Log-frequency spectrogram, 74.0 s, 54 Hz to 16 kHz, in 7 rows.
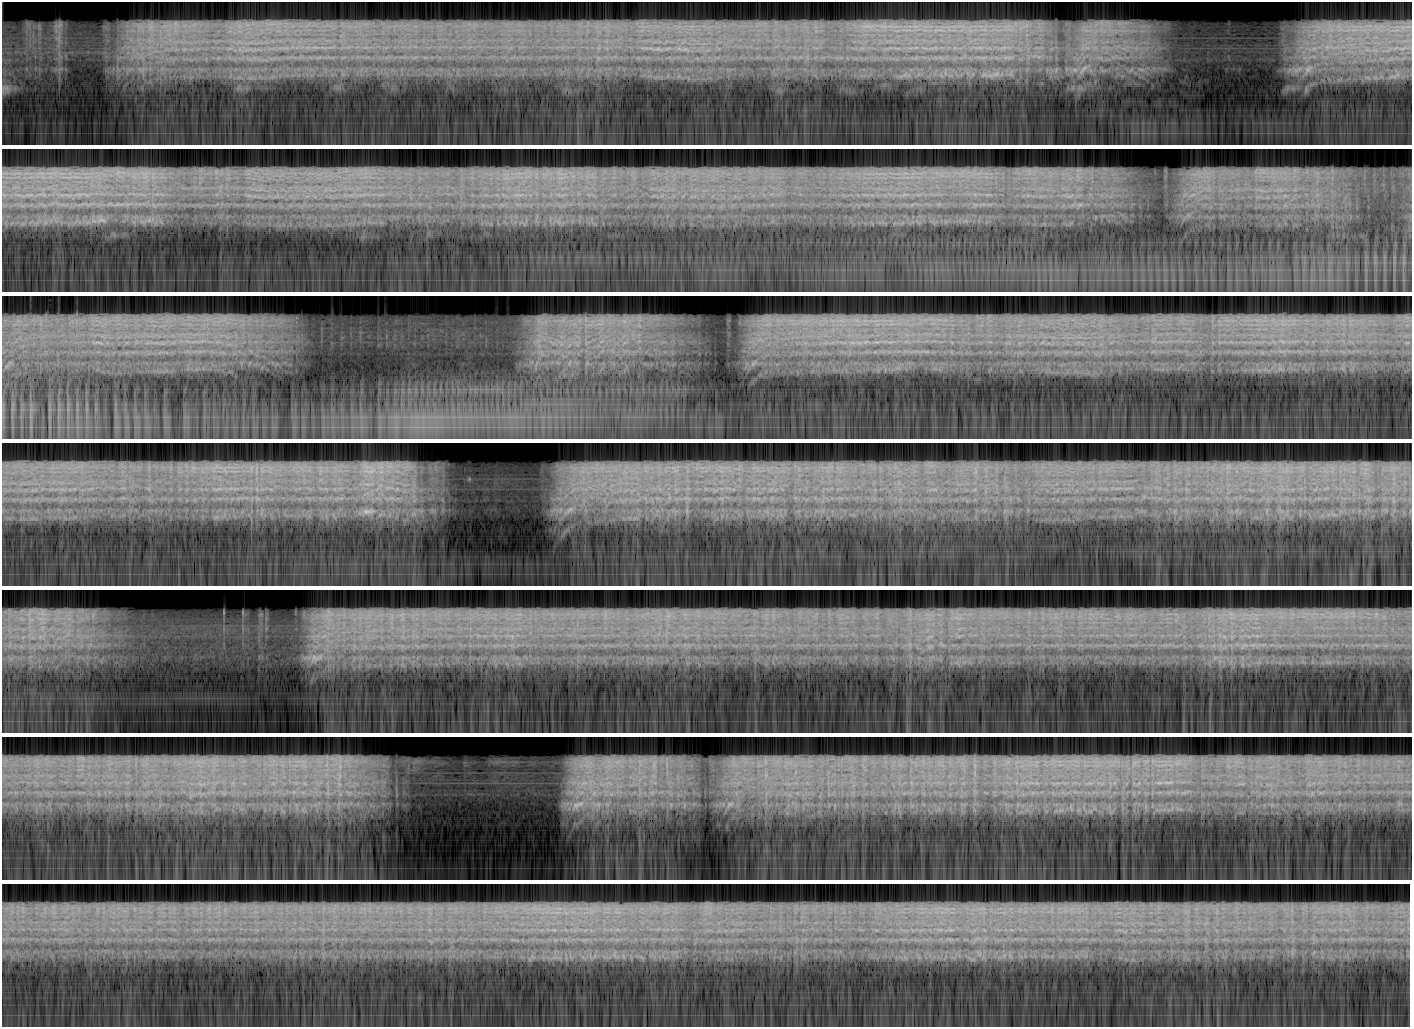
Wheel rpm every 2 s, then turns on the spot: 80, 230, 230, 200, 40, 180, 220, 220, 220, 150, 100, 130, 40, 120, 220, 220, 220, 130, 190, 220, 220, 140, 110, 230, 230, 230, 230, 200, 50, 160, 220, 230, 230, 230, 230, 230, 230.
none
